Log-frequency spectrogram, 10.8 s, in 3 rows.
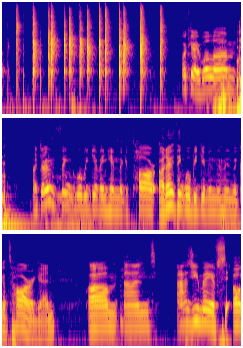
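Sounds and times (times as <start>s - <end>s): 
hand clapping: 0.0s - 2.6s
speech: 2.7s - 10.7s.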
